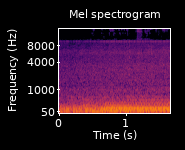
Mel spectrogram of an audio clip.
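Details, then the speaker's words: BMW 535i engine running: steady low rumble with faint rapid tapping underneath; owner suspects camshaft mispositioning and engine knocking, unconfirmed. "jeez I think we have engine knocking I'm not kidding oh that's engine knocking"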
